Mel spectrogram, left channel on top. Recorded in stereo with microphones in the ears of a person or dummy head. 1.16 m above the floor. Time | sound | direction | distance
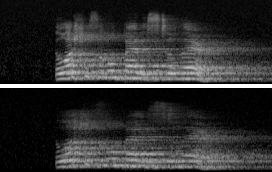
0.6 | a woman speaking | 80° left | 2.5 m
